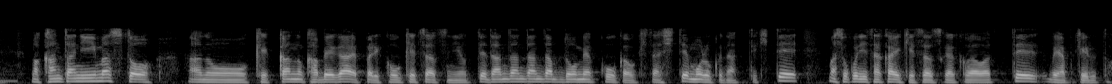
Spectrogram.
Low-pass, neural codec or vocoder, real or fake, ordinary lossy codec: 5.4 kHz; none; real; none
